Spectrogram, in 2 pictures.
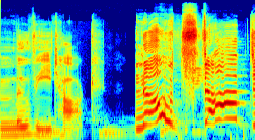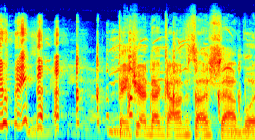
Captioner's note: laughs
